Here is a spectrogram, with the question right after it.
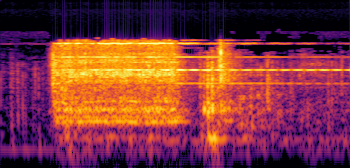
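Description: Telephone bell rings in a steady burst for over a second, then a shorter second ring follows, clear and fairly close, with no talking.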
